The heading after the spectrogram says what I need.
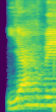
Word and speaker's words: Yahweh: di teks Ibrani ada empat huruf yhwh dan kita bisa membacanya Yahoo Yahweh adalah Allah Israel dan Israel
